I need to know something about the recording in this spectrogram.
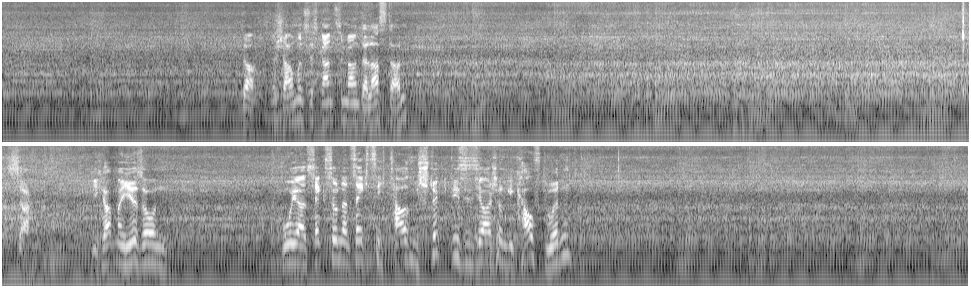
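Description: A generator engine hums steadily nearby.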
